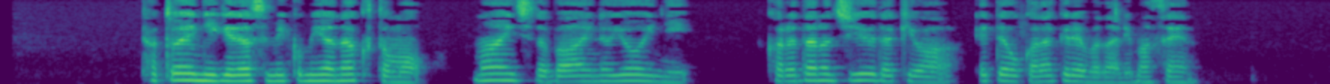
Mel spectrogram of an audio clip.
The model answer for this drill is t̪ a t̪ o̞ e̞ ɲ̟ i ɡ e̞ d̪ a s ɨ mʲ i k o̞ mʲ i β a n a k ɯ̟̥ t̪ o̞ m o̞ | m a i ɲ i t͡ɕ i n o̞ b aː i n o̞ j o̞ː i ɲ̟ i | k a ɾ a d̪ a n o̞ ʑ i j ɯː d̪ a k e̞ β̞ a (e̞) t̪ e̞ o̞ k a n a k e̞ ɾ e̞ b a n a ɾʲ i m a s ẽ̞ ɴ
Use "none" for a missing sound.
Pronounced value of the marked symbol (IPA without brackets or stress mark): e̞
